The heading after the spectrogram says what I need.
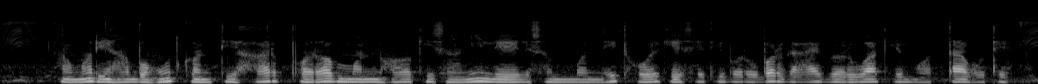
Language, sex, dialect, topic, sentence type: Chhattisgarhi, male, Eastern, banking, statement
